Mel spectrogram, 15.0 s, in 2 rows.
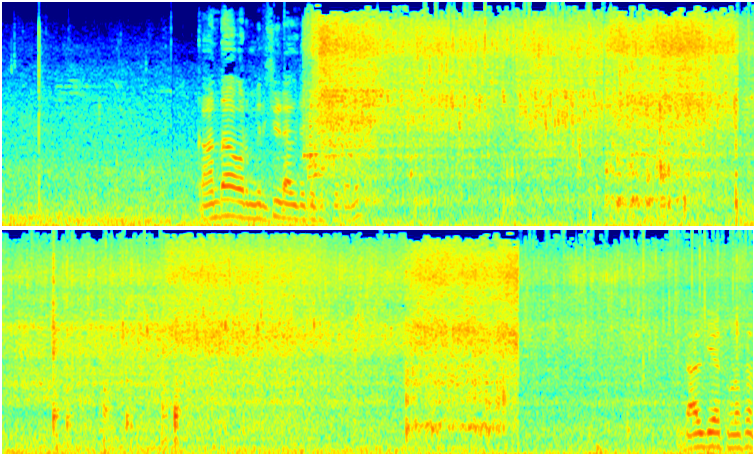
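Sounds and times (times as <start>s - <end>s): vegetables sizzling in hot oil: 3.0s - 15.0s.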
